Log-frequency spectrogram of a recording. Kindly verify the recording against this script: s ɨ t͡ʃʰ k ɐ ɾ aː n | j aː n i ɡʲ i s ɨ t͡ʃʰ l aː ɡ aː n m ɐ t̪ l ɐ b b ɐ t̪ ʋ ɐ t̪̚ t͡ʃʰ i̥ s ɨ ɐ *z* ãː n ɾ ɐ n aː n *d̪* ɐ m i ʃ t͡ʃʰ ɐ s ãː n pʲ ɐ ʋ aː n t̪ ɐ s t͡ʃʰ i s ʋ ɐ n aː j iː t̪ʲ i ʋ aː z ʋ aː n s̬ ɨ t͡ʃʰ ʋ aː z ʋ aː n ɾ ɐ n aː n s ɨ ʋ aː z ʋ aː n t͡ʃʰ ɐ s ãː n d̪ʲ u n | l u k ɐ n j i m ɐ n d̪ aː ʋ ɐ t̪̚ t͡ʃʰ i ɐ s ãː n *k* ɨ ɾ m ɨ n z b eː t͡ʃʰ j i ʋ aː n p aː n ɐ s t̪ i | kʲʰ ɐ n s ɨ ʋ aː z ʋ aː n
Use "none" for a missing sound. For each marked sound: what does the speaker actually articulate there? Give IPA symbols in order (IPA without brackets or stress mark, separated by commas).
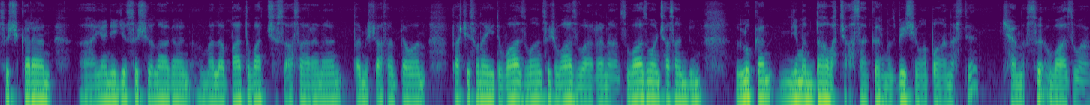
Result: s, t̪, k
